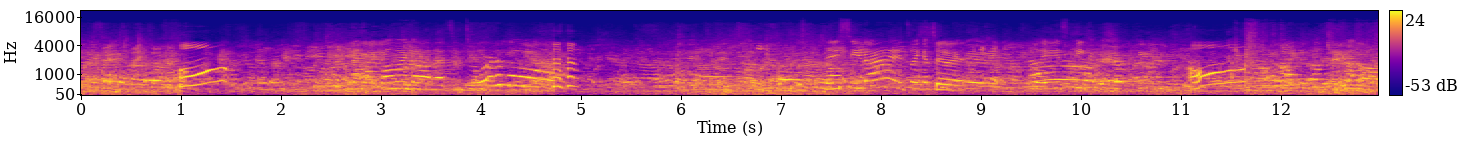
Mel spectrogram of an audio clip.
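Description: A young woman exclaims with excitement close by.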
